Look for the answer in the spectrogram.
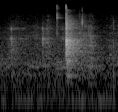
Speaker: i've loosened this one off considerably and you can hear that it rattles when bone snow and that same noise may well appear if you're riding on rough roads or bumpy surfaces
